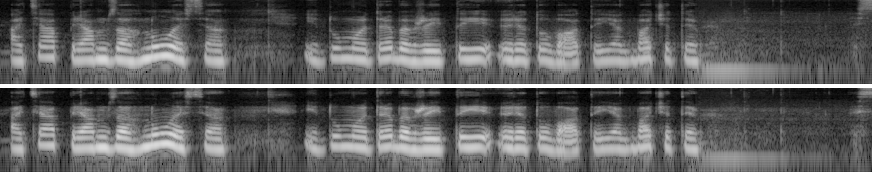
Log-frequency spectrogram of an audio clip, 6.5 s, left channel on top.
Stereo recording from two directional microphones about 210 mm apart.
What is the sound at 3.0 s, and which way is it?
Speech, 40° left (ahead or behind).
